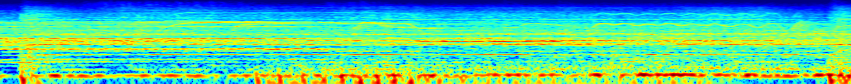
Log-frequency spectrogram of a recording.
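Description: Live band holding a long, loud final chord, with drums and cymbals rolling beneath and wavering high tones above.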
